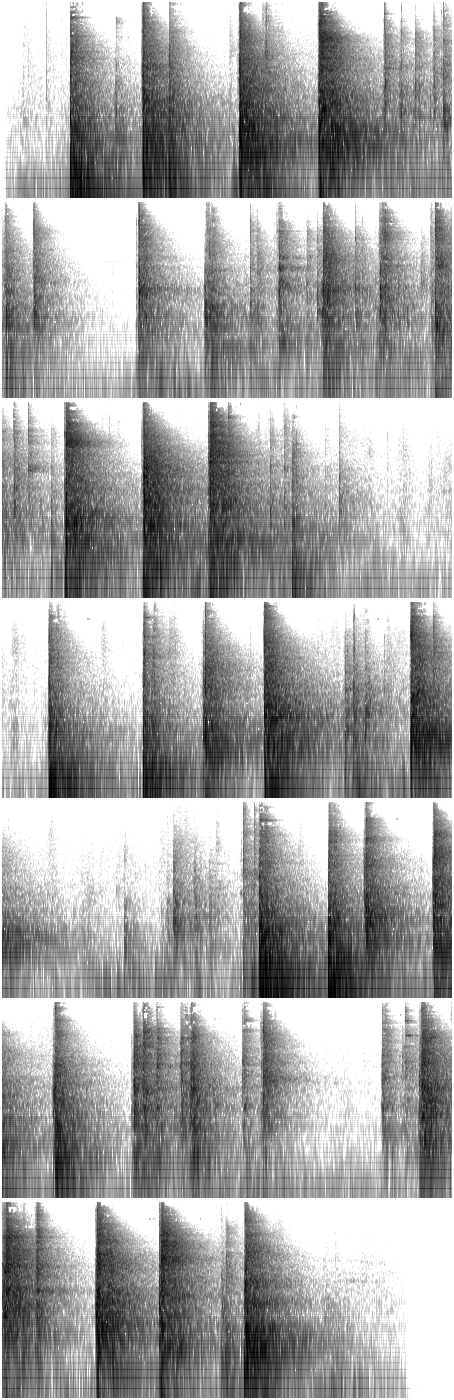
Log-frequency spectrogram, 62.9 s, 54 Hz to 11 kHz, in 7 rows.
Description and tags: Putkan ovi, metallista lukkoa ja säppiä avataan ja suljetaan kaikuvassa käytävässä.
Paikka/Place: Suomi / Finland / Helsinki, Pengerkatu
Aika/Date: 14.04.1985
